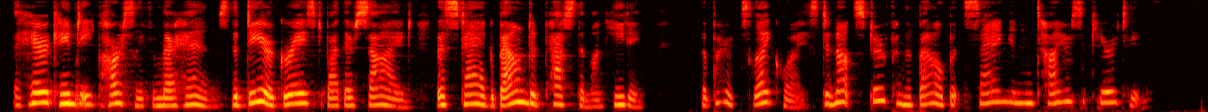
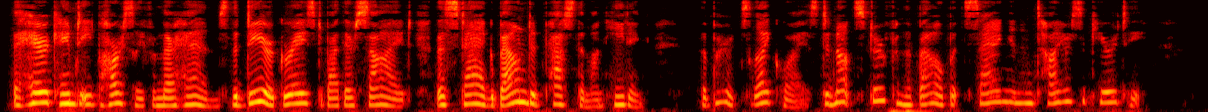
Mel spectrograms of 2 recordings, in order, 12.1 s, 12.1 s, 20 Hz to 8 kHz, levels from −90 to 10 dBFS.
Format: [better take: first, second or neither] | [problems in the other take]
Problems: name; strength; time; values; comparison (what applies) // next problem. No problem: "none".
second | noise reduction (neural mask model DeepFilterNet 3)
